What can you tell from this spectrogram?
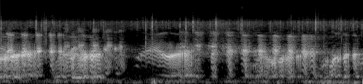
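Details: Frogs or toads calling in an educational garden pond: a continuous mass of overlapping pulsed croaking notes with brief dips, the chorus dense and unbroken.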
